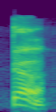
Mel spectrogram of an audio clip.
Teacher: उच्चारण करने पर मूर्धा से स्पर्श हो रहा है जीवा का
